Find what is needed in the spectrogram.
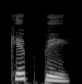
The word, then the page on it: ಗೆಪ್ಪೆ: Kannada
